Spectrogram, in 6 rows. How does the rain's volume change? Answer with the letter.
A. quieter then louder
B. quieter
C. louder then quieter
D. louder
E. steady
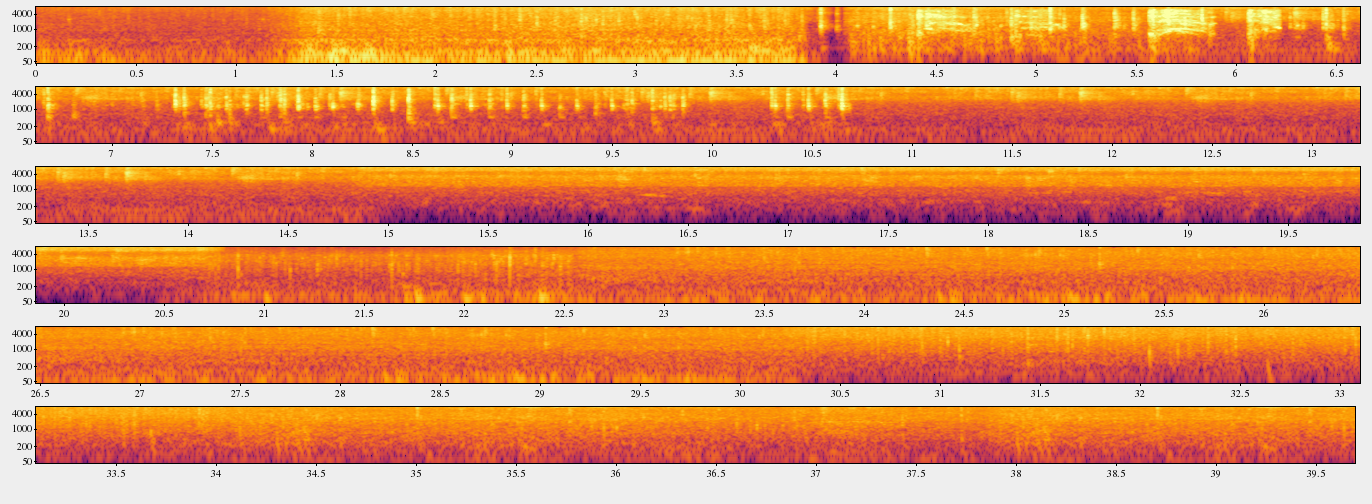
B.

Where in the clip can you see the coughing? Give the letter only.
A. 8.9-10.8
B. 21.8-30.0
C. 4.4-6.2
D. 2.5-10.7
C.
